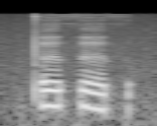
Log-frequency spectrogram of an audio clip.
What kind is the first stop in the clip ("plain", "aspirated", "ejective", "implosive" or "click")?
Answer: ejective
